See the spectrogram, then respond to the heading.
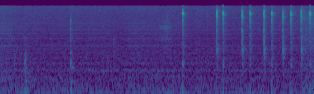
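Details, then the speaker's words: EGR/EVAP solenoid on the bench, hooked to power and ground and driven by a LAUNCH sensor/actuator simulator: sharp, evenly spaced on-off clicks over a quiet room; the solenoid is cycling and actuating normally. "hear the clicking? That's the EGR valve going on and off."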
